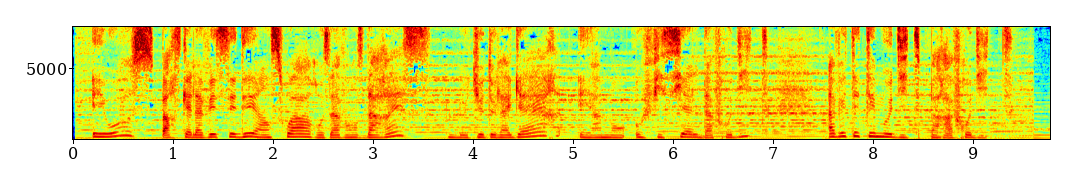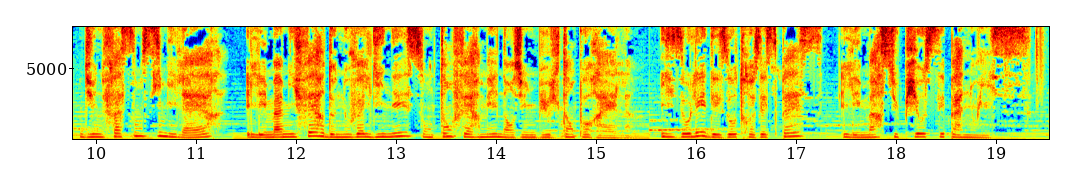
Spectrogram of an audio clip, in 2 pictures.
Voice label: narration

